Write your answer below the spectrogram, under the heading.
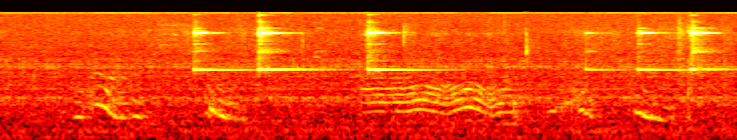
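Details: Newborn Soft-coated Wheaten Terrier puppies of a new litter giving thin, wavering squeaks that rise and fall, several in quick succession, over bright ringing chime tones and a quiet room.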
